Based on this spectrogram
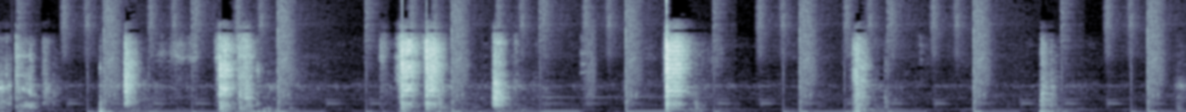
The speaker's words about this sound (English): So that's what's in the background right now. We're on the second step. So we're beating the eggs, sugar, and vanilla into a large mixing bowl until light and fluffy.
